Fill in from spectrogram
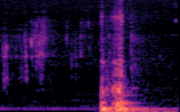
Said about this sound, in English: and you do what's called that chew. We just kind of roll it around, because what you're trying to do is you're coating your entire palate.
